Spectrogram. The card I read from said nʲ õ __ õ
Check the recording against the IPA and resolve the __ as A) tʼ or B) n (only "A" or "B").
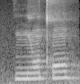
A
